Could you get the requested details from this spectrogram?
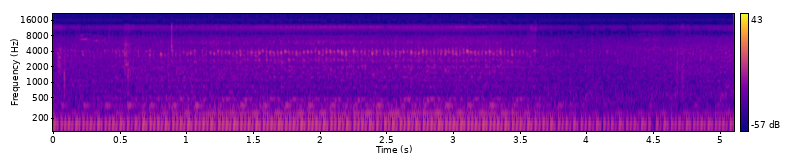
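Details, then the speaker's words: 1980 Toyota Celica Supra first-gen with 4M-E six, just delivered, battery was dead: smooth, even low idle with steady beat, no knocks, ticks or misses; runs healthy. "The old 4ME is just purring. She's beat up. She's not perfect."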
